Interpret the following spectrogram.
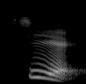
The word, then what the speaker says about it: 谢: 그러면 시옷 발음이 나는구나 라고 기억을 하시고 네, IE 어떻게 읽어요? 이에라고 있습니다. 이거 이어 아니에요. 아셨죠? 이어 아니에요. 이에예요. 이에. 그죠? 어떻게 읽었어요? 시에. 그죠? 시에 이렇게 읽는다고 합니다. 그래서 여러분께서 이거 읽으면서 시에가 감사합니다 라는 표현을 지금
